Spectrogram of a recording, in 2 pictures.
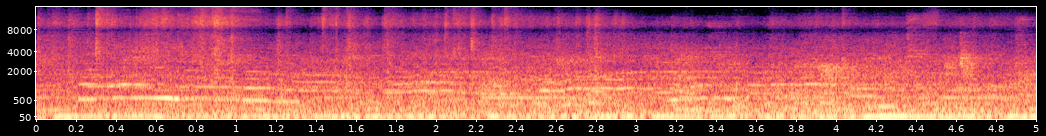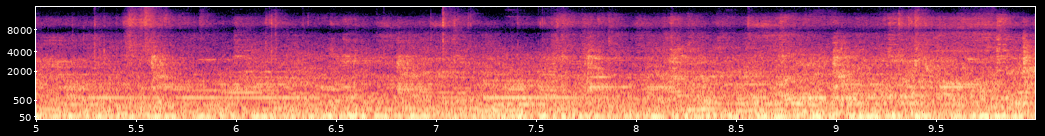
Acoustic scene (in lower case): crowded indoor space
